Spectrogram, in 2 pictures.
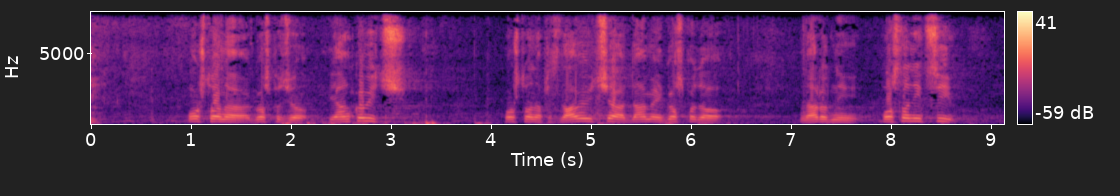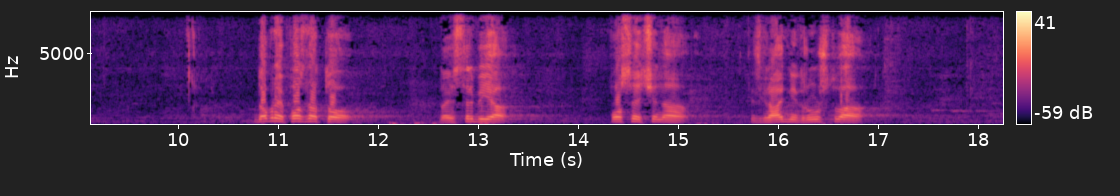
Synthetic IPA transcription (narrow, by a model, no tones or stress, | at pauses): po̞ʃt̪o̞ʋanaɡo̞spo̞d͡ʑojaːŋko̞ʋit͡ɕ | po̞ʃt̪o̞ʋanapɾet̪sjed̪aːʋajut͡ɕad̪aːmaiɡo̞spo̞d̪o̞ | naːɾo̞d̪nipo̞slanit̪si | d̪o̞bɾo̞je̞po̞znat̪o̞ | d̪aje̞sr̩bija | po̞sʋe̞ːt͡ɕe̞na | izɡɾaːd̪ɲid̪ɾuːʃt̪ʋa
